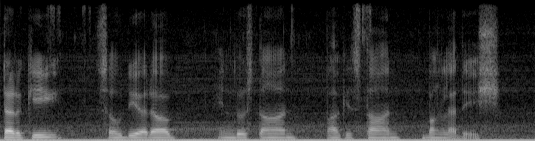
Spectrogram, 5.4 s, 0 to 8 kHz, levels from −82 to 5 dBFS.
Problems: constant background noise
